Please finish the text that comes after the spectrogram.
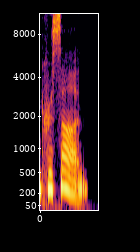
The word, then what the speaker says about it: croissant: Two things I usually associate with passive aggressive in-laws and people who pronounce the T in croissant.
